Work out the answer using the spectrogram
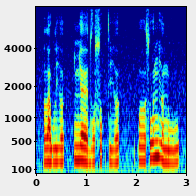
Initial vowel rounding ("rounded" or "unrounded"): unrounded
